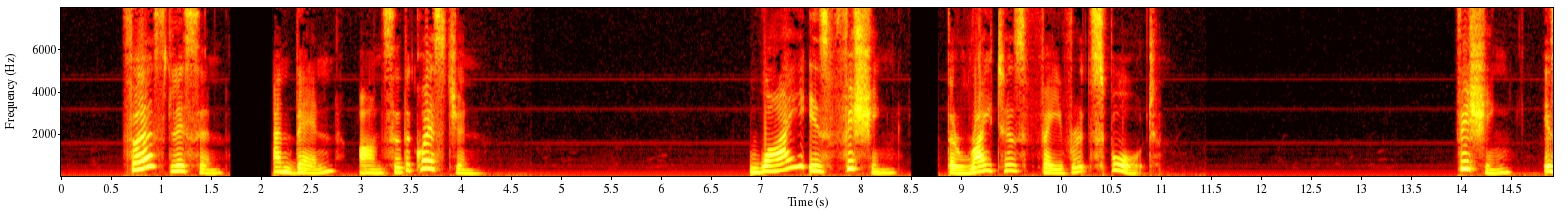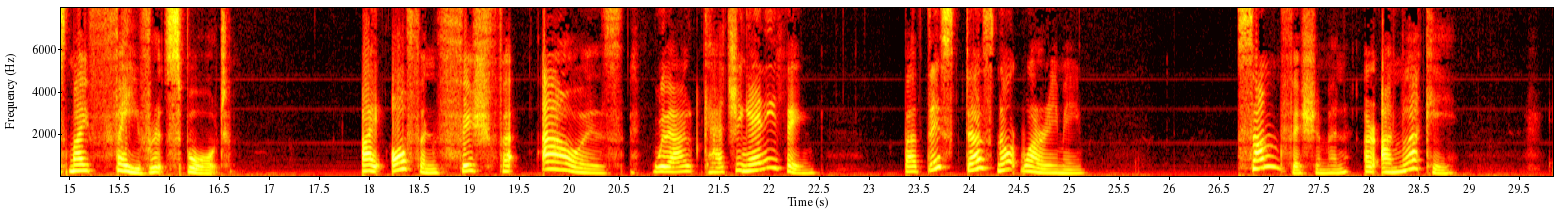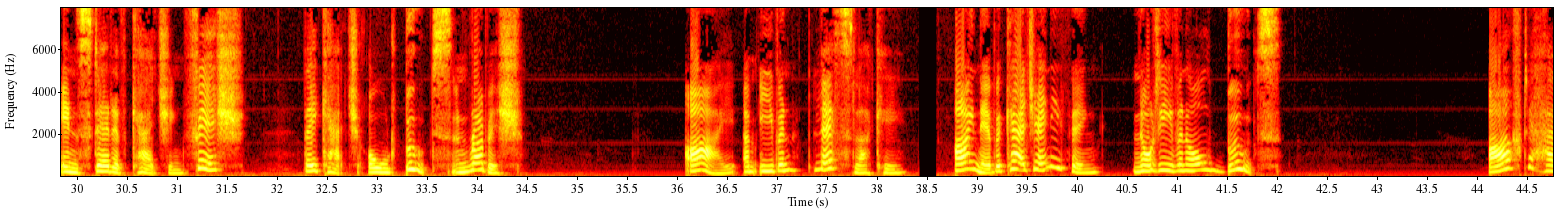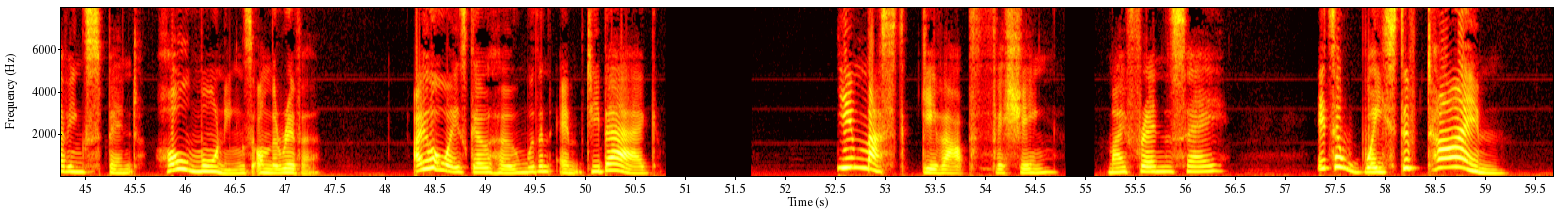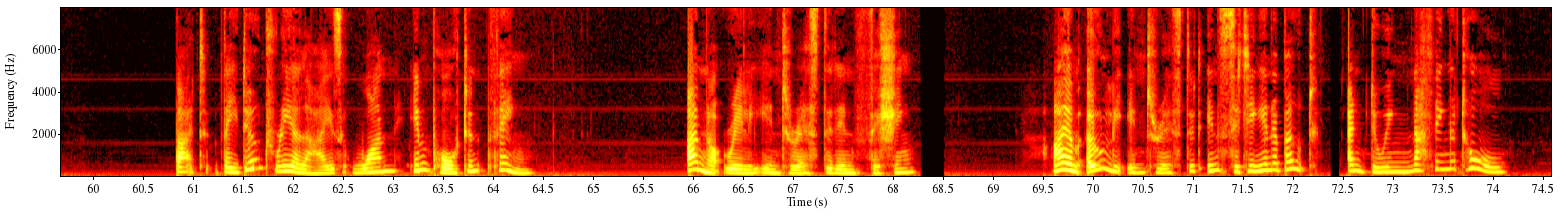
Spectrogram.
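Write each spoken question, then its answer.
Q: Why is fishing the writer's favourite sport?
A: Because he can sit in a boat and do nothing at all.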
